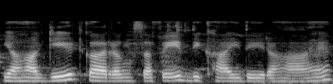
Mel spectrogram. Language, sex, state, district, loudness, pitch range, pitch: Hindi, female, Haryana, Charkhi Dadri, -17 LUFS, 155-180 Hz, 160 Hz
